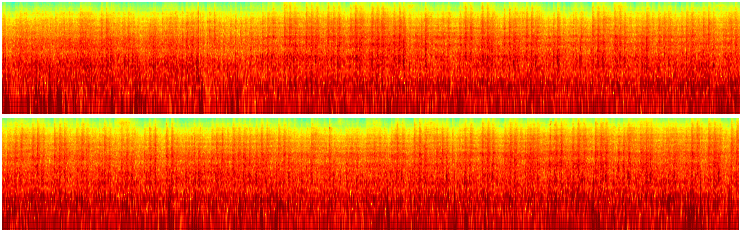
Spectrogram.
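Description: Steady rumble of a moving CRRC Tangshan passenger coach running on the rails, heard from inside the coach, with repeated irregular wheel clacks over the track.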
